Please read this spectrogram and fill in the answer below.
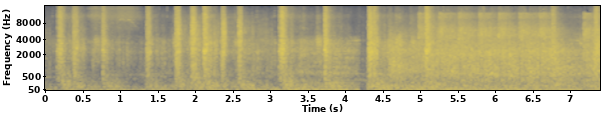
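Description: Automatic rifle gunfire: a string of separate sharp shots in irregular succession, then, after a brief break about four seconds in, dense continuous firing.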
